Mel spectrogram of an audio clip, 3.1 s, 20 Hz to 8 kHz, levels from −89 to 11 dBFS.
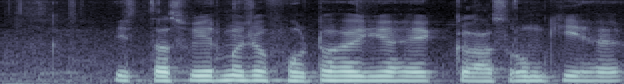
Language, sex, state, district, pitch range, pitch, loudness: Hindi, male, Chhattisgarh, Raipur, 150-160 Hz, 155 Hz, -14 LUFS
